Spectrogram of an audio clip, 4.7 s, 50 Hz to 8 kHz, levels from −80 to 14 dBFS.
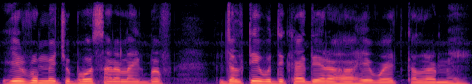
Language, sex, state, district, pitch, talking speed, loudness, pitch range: Hindi, male, Arunachal Pradesh, Longding, 155 Hz, 190 wpm, -15 LUFS, 140-175 Hz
